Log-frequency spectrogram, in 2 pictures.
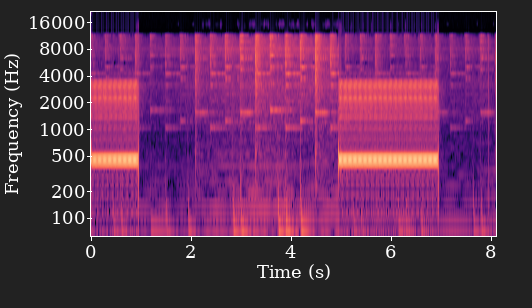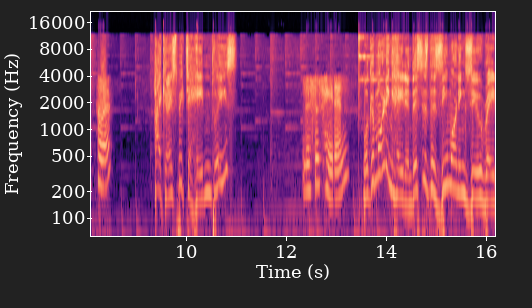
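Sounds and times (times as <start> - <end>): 
phone line ringing out: 0.0 - 1.0, 5.0 - 7.0
speech: 9.5 - 11.1, 12.3 - 16.1.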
